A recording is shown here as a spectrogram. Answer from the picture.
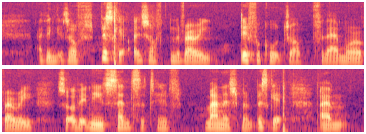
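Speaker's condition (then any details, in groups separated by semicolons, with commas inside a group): Tourette's; different support worker every day, tics impact stressful work situations; frequent vocal tic interjections during speech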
